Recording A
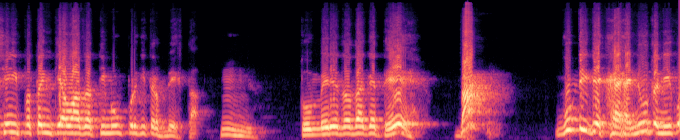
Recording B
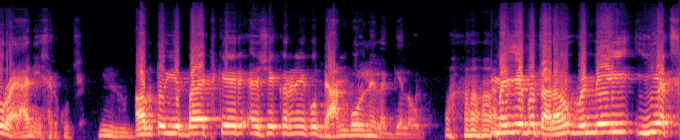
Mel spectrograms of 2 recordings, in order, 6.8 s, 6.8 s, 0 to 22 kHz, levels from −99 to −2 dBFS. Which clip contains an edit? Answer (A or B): B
